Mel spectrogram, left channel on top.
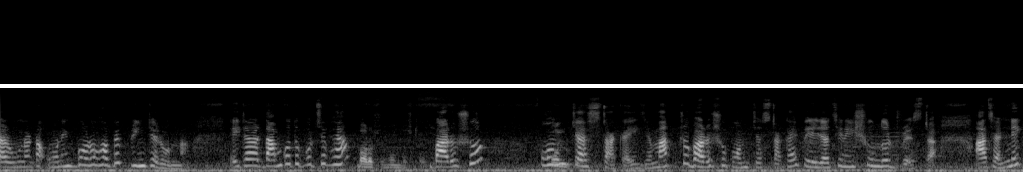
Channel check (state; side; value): silent; left; digital silence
